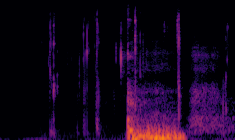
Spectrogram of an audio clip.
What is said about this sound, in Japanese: むっちゅむっちゅ、卑猥な水音が聞こえてきましたね。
